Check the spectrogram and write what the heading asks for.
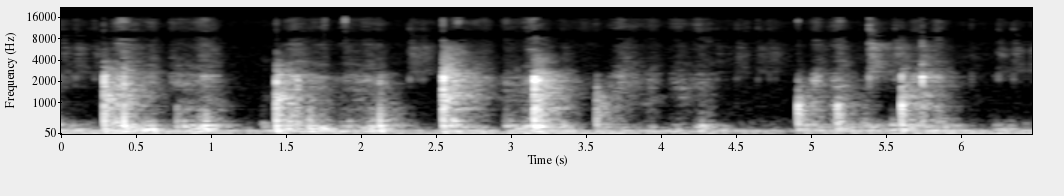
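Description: Pencil scratching on paper in quick, irregular drawing strokes, faint. The strokes come in short bursts as small hearts are drawn rapidly, many over ones already drawn.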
